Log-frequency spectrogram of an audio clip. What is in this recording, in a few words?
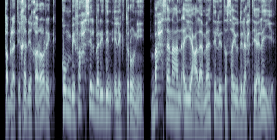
Scan Email, Narrations Arabic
